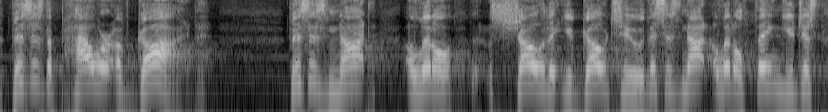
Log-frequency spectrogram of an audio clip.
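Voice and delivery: high, loud, driving sermon; fiery preacher raising the pitch and volume; preaching at full force. Acted. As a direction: hammer home the power of God.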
